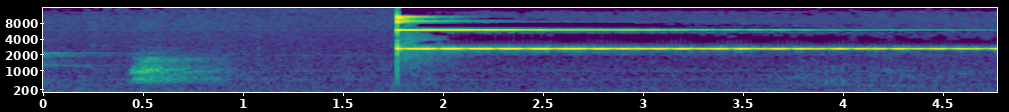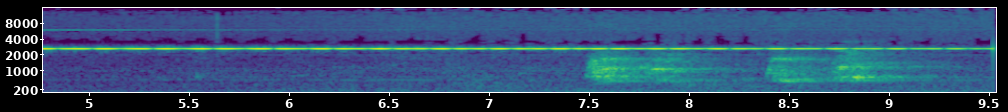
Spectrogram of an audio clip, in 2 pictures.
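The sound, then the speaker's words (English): A meditation bell is struck once and rings out in a bright, sustained tone that wavers gently and fades slowly over several seconds, with quiet surroundings before the strike. “what you're doing is you're listening to the sound of the bell moving through time, or time moving through the sound of the bell”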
